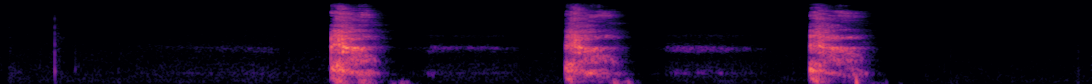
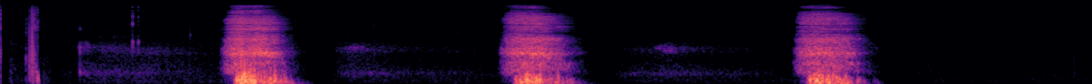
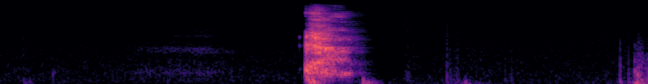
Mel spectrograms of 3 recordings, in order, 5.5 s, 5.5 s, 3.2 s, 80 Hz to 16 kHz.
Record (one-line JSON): {"three_cough_length": "5.5 s", "three_cough_amplitude": 16391, "three_cough_signal_mean_std_ratio": 0.26, "exhalation_length": "5.5 s", "exhalation_amplitude": 28438, "exhalation_signal_mean_std_ratio": 0.27, "cough_length": "3.2 s", "cough_amplitude": 16456, "cough_signal_mean_std_ratio": 0.2, "survey_phase": "alpha (2021-03-01 to 2021-08-12)", "age": "18-44", "gender": "Female", "wearing_mask": "No", "symptom_headache": true, "smoker_status": "Never smoked", "respiratory_condition_asthma": false, "respiratory_condition_other": false, "recruitment_source": "Test and Trace", "submission_delay": "2 days", "covid_test_result": "Positive", "covid_test_method": "RT-qPCR", "covid_ct_value": 16.4, "covid_ct_gene": "ORF1ab gene", "covid_ct_mean": 17.5, "covid_viral_load": "1800000 copies/ml", "covid_viral_load_category": "High viral load (>1M copies/ml)"}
